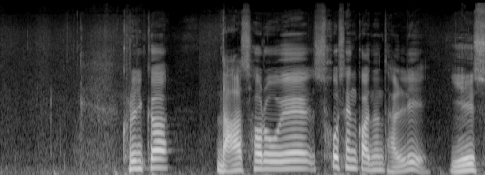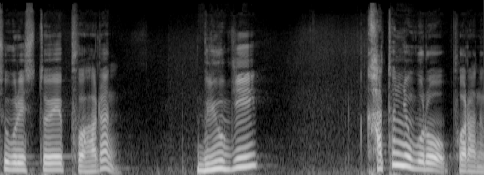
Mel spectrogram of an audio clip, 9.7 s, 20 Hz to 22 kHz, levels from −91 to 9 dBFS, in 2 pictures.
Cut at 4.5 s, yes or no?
no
